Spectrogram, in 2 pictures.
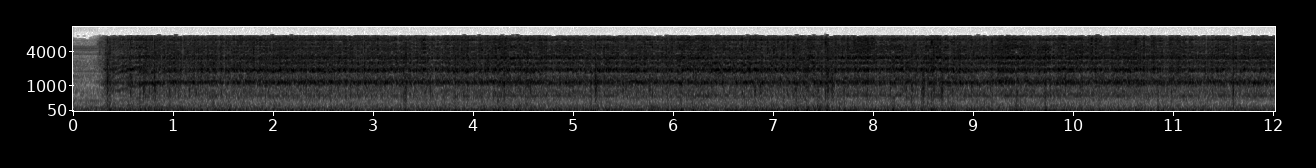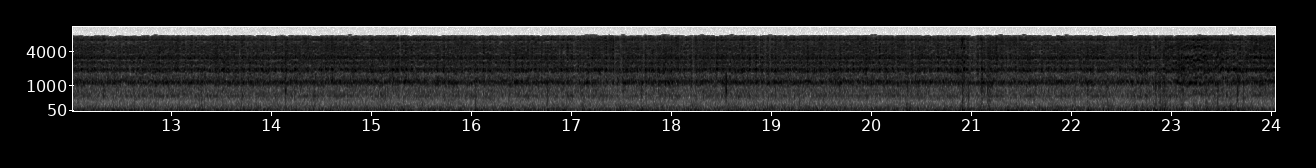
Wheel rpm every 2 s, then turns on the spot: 60, 160, 160, 160, 160, 160, 160, 160, 160, 160, 160, 160.
none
